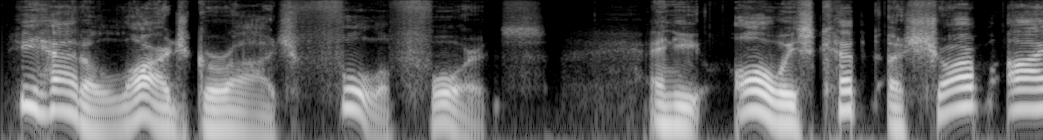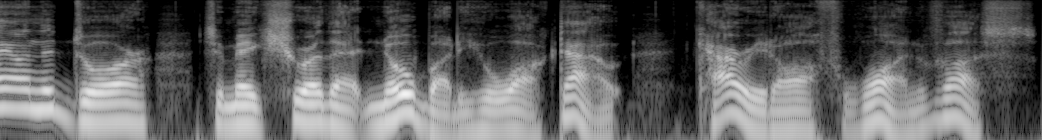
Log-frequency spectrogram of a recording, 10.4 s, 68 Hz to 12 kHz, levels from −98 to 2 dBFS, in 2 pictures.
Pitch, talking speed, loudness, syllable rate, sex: 135 Hz, 180 wpm, -19 LUFS, 4.6 syllables/s, male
